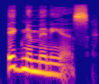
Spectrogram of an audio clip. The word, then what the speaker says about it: ignominious: syllable like in banana then comes Min which rhymes with pin and should be spoken clearly next we have e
